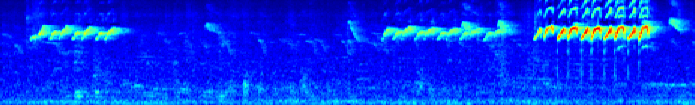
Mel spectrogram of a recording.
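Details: A calling Mountain white-eye aimed at luring males gives quick runs of high, slurred chirps, then a softer phrase, building to a loud, rapid trill of bright notes.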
